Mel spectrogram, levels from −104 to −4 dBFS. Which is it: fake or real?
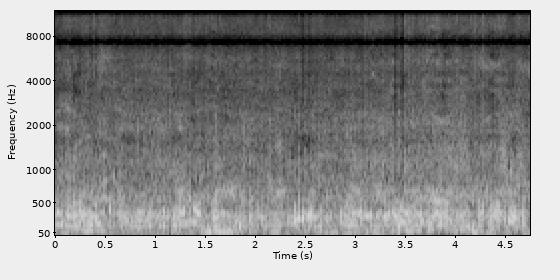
fake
